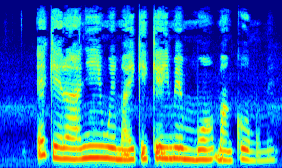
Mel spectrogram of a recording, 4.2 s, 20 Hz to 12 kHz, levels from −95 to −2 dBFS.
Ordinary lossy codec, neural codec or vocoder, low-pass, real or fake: MP3, 48 kbps; vocoder, 44.1 kHz, 128 mel bands, Pupu-Vocoder; 10.8 kHz; fake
